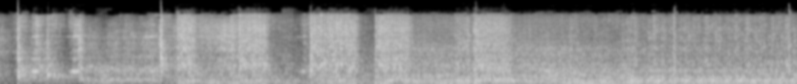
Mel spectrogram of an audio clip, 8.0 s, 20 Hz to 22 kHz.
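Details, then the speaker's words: 1963 Allis-Chalmers loader with 1978 Monte Carlo 305 V8, after storage, antifreeze added, fed from gas can, no squirted fuel: cranks, catches, stumbles, then uneven revving as throttle is pushed; cold engine needs throttle; running after restart. "Starter button. Yeah. Whoa, I guess we do need to give it some throttle."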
